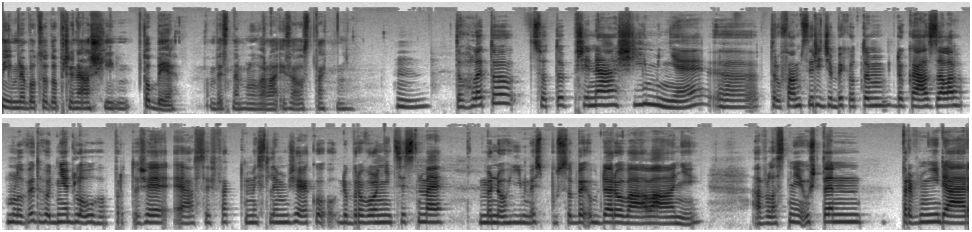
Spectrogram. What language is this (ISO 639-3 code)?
ces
